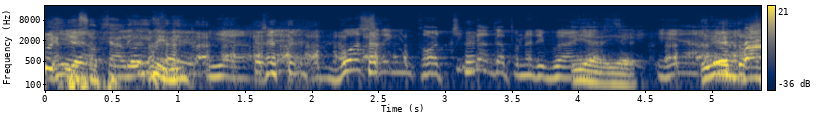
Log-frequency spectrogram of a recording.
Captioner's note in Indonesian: tertawa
